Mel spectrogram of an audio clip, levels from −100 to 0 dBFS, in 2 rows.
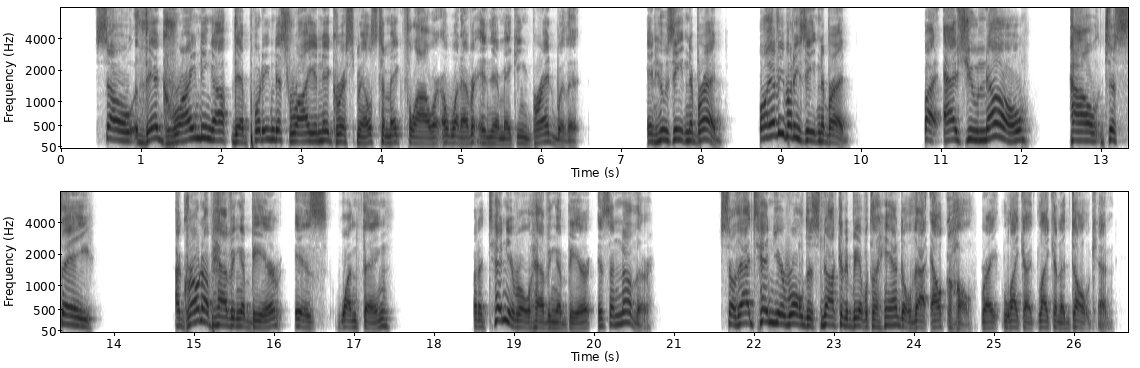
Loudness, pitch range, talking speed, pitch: -21 LUFS, 135-200 Hz, 170 wpm, 165 Hz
